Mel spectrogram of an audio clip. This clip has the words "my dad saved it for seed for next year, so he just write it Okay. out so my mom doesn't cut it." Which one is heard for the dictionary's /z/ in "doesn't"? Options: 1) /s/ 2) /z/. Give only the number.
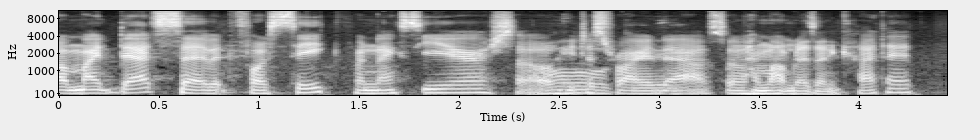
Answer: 2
